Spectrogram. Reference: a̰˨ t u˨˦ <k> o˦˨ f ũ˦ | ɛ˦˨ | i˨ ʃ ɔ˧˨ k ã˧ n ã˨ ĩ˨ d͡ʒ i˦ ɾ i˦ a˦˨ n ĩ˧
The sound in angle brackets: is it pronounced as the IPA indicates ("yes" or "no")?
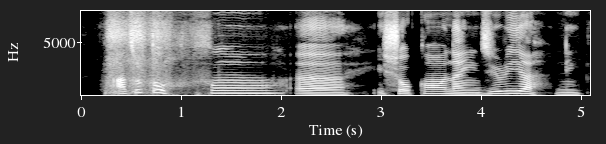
no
